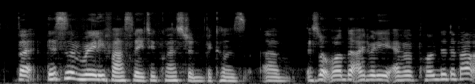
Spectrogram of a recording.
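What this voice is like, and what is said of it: Congested voice from a cold. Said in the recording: “reason my voice is the way that it is. I'm very sorry, but I have a bit of a cold,”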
